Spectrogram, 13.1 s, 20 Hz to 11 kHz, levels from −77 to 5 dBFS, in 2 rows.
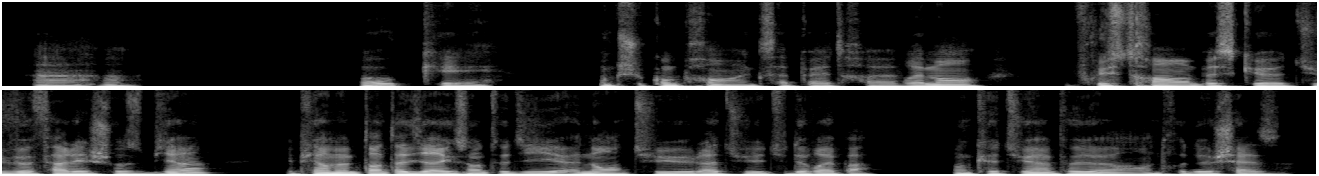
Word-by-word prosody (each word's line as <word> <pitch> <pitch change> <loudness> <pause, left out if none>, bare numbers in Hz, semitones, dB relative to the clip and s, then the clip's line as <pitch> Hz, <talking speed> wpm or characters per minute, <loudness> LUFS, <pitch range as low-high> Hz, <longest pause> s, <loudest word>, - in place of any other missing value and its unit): Aha. 115 -3 -5 1.1
OK. 175 -4 -2 0.8
Donc 115 - -2
je - - -7
comprends, 125 -2 +1
hein, 120 - -3
que - - -10
ça 120 - -7
peut 120 - -9
être, 115 +1 -8
heu, 105 -1 -6
vraiment 120 -1 +1 0.4
frustrant, 150 +3 +2
parce 130 -1 0
que 120 -2 0
tu 110 +5 -7
veux 140 +3 +3
faire 135 +1 +1
les 125 - +3
choses 115 -1 -3
bien 160 - +3 0.4
et 120 - -9
puis, 135 - -1
en 130 - +8
même 125 0 +7
temps, 170 +4 +4
ta 140 -2 +4
direction 130 +3 +4
te 130 - -5
dit: 145 +6 +1
«Heu, 145 -3 -4
non 150 +3 +3
tu 130 -3 -2
là 130 +2 +1
tu 135 -1 -3
tu 120 - -16
devrais 130 -1 +1
pas», 110 -6 -7 0.4
donc, 120 0 -1
heu, 120 - +3
tu 120 +3 -6
es - - +5
un 125 -1 +4
peu 130 -1 +2
en 120 - -4
entre 120 +1 -5
2 125 +2 0
chaises. 110 -5 -4
125 Hz, 220 wpm, -20 LUFS, 120-135 Hz, 1.1 s, en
